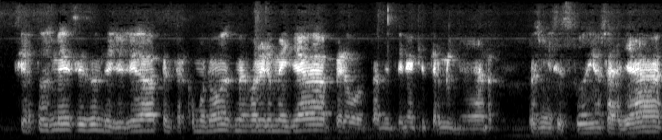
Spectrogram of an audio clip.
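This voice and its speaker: Flat, monotone intonation at a moderate pace, with noticeable background noise. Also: man. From Colombia, Cali. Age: 18. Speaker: student athlete, migrant. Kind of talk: interview.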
